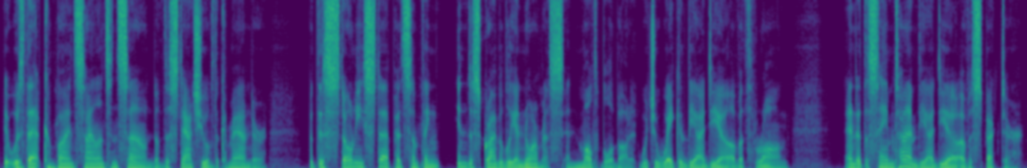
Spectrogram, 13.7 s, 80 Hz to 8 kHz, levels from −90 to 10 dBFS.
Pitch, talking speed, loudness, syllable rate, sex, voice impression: 115 Hz, 185 wpm, -20 LUFS, 5.6 syllables/s, male, very masculine, very middle-aged, thick, slightly tensed, powerful, slightly bright, soft, slightly muffled, fluent, raspy, slightly cool, intellectual, slightly refreshing, slightly sincere, calm, mature, slightly friendly, slightly reassuring, unique, slightly elegant, very wild, slightly sweet, lively, kind, slightly modest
